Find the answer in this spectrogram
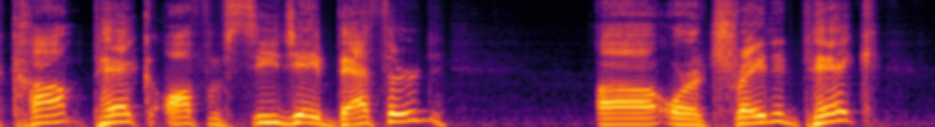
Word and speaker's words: Beathard: them was for CJ beat hard which by the way I would pronounce it beathard too right if I spelled my name beat hard yeah it's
